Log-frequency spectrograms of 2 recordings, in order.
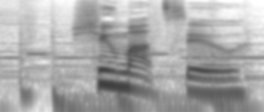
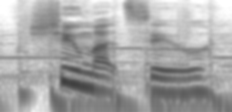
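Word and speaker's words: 週末: Listen carefully. Shumatsu. Can you hear the syllables? Shumatsu.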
